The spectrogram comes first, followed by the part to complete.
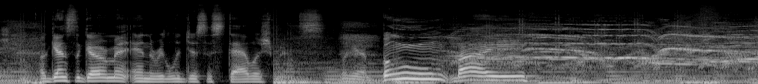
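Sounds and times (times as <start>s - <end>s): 
speech: 0.4s - 5.5s
crowd of people yelling and whooping at a man: 4.2s - 7.5s.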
